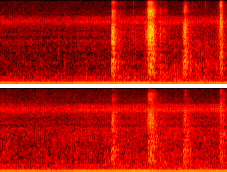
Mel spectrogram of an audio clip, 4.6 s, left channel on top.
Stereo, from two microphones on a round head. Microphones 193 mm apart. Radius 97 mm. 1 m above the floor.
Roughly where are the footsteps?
Left.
